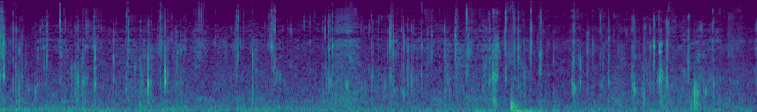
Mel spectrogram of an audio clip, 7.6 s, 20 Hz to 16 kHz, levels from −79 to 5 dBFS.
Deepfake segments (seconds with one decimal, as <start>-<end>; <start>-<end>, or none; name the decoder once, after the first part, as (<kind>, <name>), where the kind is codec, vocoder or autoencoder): 6.8-7.6 (vocoder, Vocos)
